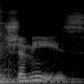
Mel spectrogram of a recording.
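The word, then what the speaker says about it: chemise: How do you pronounce it? Shmese.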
